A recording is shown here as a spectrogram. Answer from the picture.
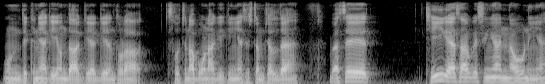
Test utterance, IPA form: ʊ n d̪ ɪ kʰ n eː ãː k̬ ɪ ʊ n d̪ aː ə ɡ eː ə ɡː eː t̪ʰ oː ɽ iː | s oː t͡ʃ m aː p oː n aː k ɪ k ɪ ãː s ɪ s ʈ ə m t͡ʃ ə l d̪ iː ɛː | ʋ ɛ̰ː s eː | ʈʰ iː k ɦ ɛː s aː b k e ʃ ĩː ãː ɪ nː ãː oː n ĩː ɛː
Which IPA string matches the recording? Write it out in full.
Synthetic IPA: ʊ n d̪ ɪ kʰ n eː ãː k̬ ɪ ʊ n d̪ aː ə ɡ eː ə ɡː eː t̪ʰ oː ɽ aː | s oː t͡ʃ n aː p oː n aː k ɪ k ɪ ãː s ɪ s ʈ ə m t͡ʃ ə l d̪ aː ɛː | ʋ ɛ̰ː s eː | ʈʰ iː k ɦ ɛː s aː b k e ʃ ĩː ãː ɪ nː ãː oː n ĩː ɛː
